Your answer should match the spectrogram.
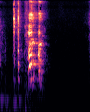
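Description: Someone types a web address on a computer keyboard: a short run of a few quick, light clacking keystrokes, then near silence.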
